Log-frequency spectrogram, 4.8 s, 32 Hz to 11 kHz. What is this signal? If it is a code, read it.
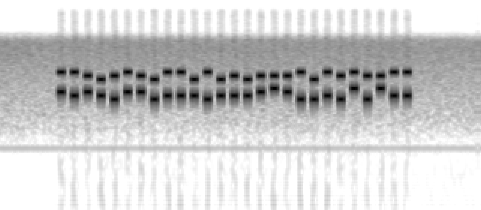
DTMF, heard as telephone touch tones, dialled by machine, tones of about 40 ms, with hum. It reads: 9684298166434548083162#2066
